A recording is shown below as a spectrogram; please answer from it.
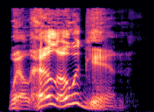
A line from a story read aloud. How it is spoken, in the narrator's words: growled the leader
